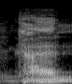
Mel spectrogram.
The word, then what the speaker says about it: Carne: Carne.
